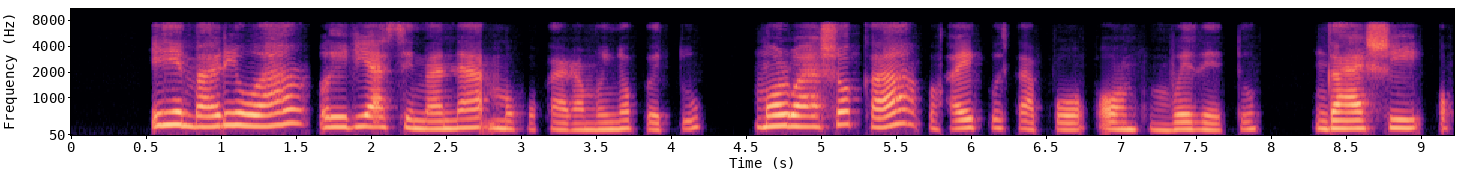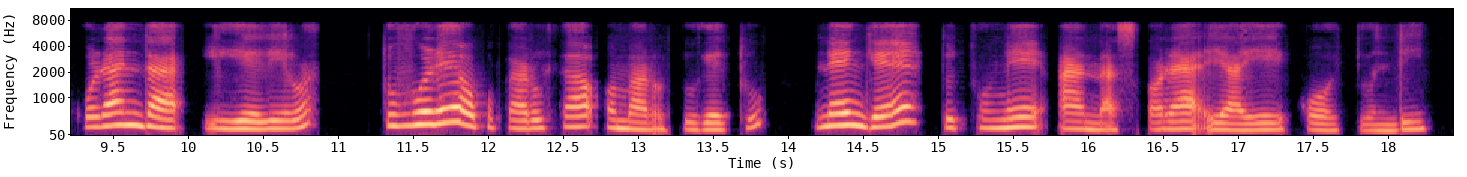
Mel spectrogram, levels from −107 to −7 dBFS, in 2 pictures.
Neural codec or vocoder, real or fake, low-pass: codec, 16 kHz, 0.8 kbps, ZipCodec; fake; 7.2 kHz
